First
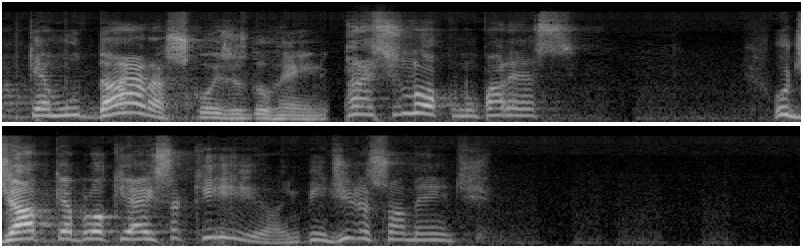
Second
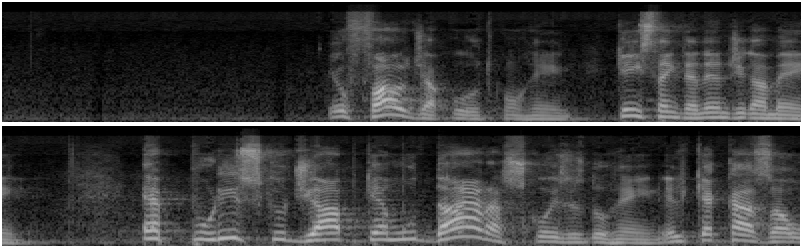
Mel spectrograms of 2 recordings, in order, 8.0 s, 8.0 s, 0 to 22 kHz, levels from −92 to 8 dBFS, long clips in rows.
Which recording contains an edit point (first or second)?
first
